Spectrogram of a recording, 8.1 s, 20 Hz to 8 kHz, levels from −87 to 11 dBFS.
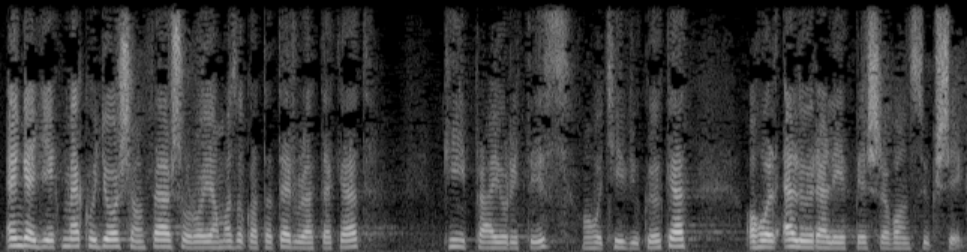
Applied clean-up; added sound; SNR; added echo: none; none; none; none.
